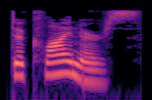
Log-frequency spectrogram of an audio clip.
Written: decliners

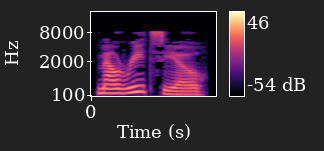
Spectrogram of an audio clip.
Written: Maurizio

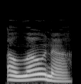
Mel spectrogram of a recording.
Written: alona

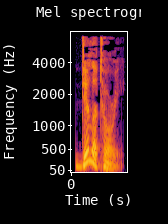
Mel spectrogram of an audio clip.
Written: dilatory

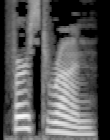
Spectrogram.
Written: first-run

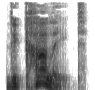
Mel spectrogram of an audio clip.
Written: decollate

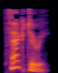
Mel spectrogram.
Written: factory

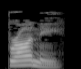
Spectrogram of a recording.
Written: bronnie

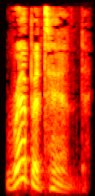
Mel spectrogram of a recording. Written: repetend

